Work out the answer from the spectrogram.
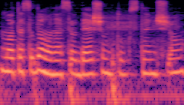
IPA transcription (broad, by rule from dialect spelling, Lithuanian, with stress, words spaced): nʊ oː ˈtɐs ɪˈdoːmʊ ˈnʲɛs jɛʊ ˈdʲæːʃʲɪm ˈtuːkstɐnʲt͡ʃʲʊ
